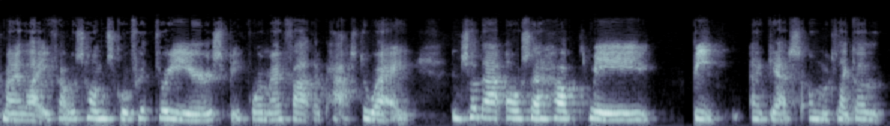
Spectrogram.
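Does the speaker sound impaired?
Yes: profound deafness, cochlear implant, congenital profound hearing loss; born deaf, some cochlear hair cells left but insufficient, cochlear implant chosen by doctor father; speech developed through one-on-one training by mother, a former language teacher.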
